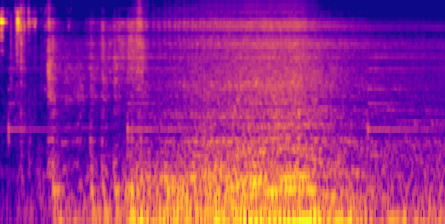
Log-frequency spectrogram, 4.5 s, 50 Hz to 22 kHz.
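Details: 1998 Oldsmobile Aurora V8 that sat for years, start after fitting one new sensor; catches, revs flare high for about two seconds then slowly drop to idle, no improvement; cause suspected, not confirmed; high rev flare on start.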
